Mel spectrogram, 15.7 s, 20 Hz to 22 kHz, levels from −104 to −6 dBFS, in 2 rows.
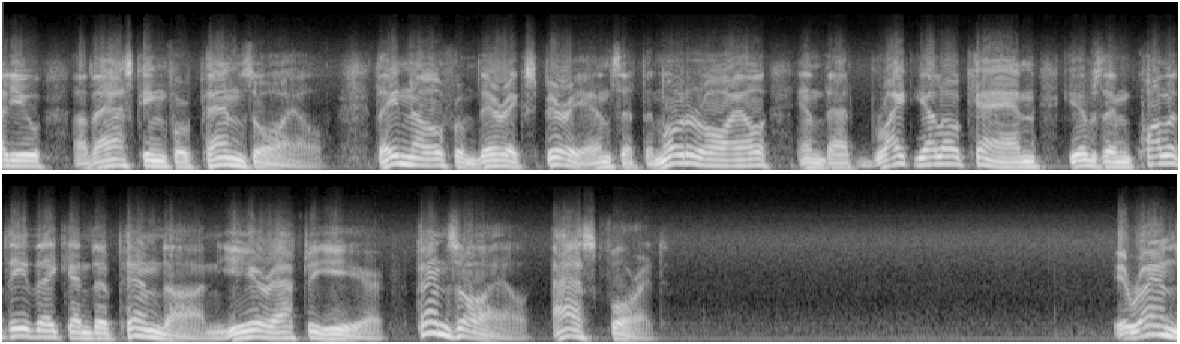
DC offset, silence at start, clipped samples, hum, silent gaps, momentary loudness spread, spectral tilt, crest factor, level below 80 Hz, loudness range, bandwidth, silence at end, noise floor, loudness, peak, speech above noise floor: under 0.1%; 0 s; under 0.1%; none; none; 6 LU; -6 dB/octave; 14 dB; -62 dBFS; 8 LU; 10.5 kHz; 0 s; -53 dBFS; -23 LUFS; -10 dBFS; 30 dB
